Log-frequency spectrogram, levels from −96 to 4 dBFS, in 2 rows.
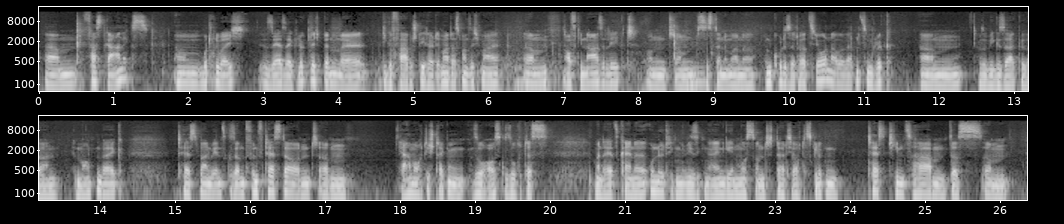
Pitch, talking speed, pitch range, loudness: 100 Hz, 190 wpm, 95-110 Hz, -19 LUFS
